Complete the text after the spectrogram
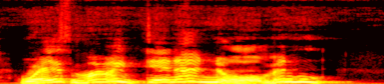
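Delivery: high, loud shrill joke voice; Chrissy imagined yelling a prank line; mock screeching prankster. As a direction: grab and yell the punchline.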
